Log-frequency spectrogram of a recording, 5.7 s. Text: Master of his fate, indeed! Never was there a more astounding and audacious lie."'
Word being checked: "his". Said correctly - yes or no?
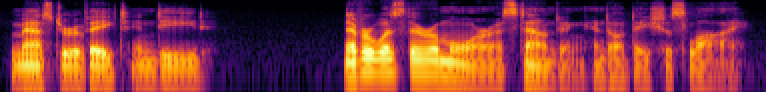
no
